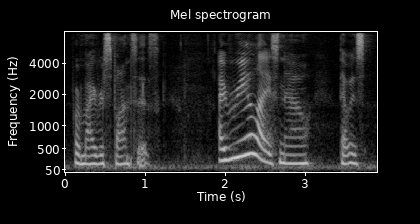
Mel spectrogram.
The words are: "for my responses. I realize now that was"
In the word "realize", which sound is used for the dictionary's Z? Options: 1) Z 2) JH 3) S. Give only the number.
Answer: 1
